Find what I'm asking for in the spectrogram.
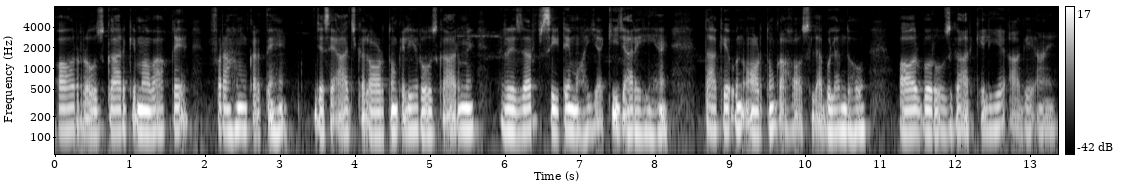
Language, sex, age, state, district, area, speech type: Urdu, male, 18-30, Delhi, Central Delhi, urban, spontaneous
